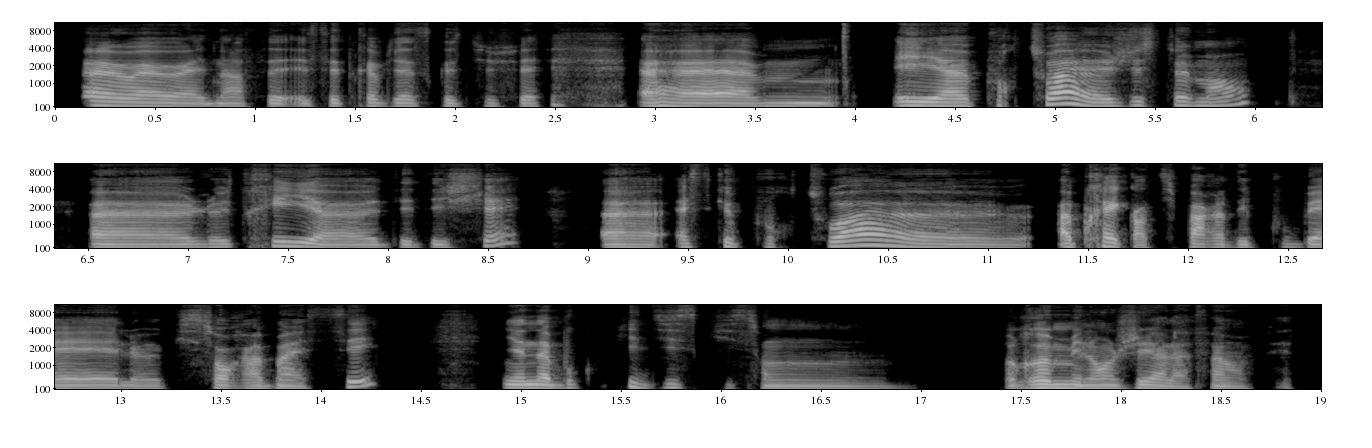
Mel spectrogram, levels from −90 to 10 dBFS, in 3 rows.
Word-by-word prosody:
Heu, - - +3
ouais - - +6
ouais, 135 -6 +3
non 115 +1 -3
c'est 115 -1 -3
c'est 125 - -3
très 135 - -4
bien 125 0 -3
ce 125 - -21
que 120 - -5
tu 120 +2 -12
fais. 120 0 -6 0.5
Hem, 125 -2 +3 0.3
et 150 -1 +5
heu, 135 0 +5
pour 135 - -13
toi, 210 -9 +5
heu, - - +1
justement, 155 - -4 0.5
heu, 120 0 +3
le 125 +1 -3
tri, 165 +3 0
heu, 110 -1 0
des 115 +2 -7
déchets, 150 - -4 0.4
heu, 115 -1 +2
est-ce 140 -1 -3
que 155 - -1
pour 125 -1 -15
toi 190 +2 +4
heu 120 -6 -2
après - - +5
quand - - -3
ils - - -17
parlent 125 -2 +2
des 115 +1 -5
poubelles, 120 0 0
heu, 110 0 -6
qui - - -13
sont 120 - 0
ramassées, 115 - -2 0.6
il 135 - +1
y - - +6
en 135 - +4
a 130 - +6
beaucoup 135 +7 -9
qui 180 -5 -4
disent 135 +2 -9
qu'ils 120 -3 -20
sont 110 -2 -6 0.6
remélangés 125 -1 +3
à 115 - +1
la 100 -1 -3
fin, 110 +1 -4
en 100 -2 -7
fait. 100 - -21
120 Hz, 175 wpm, -26 LUFS, 115-140 Hz, 0.6 s, ouais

